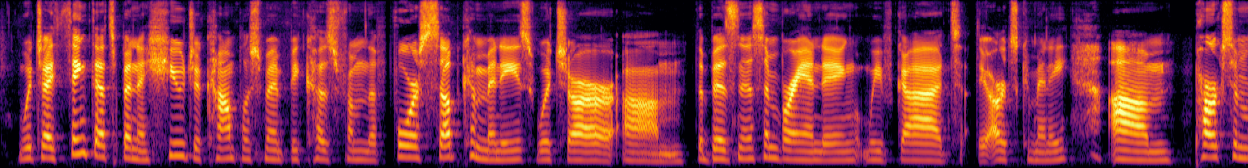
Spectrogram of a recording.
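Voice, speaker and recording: An ordinary speaking voice from a woman with an American accent, medium pitch, moderate pace and ordinary pitch variation, on a very clean recording with a silent background. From US Midwest, Cleveland, Ohio. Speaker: small business owner and community board member. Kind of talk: interview. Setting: studio.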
